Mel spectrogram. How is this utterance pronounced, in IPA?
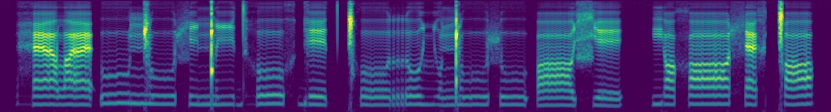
h æː lˠ æː ʔ uː ŋ͡ǀ uː ɬ i ŋ͡ǃ iː d h oː x ɡ eː t ǀʰ oː r o ʎ o ŋ͡ǃ uː ɬ uː ʔ ɒː ɕ e | j ɒ x ɒː ɬ æ x ǀ ɒ

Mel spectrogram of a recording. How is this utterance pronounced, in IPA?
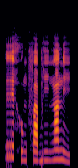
r ɪ˦ h u˨ ŋ f a˨ b iː˨ ŋ ã˦ n i˨

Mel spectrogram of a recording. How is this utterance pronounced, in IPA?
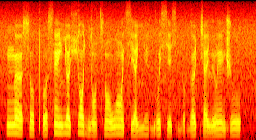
ŋ œ˦˨ s ʊ˨ pʼ ʊ˨ s ẽ˦ ʎ œ˦ ç ɔ˦ ɟ ɔ̃˨ t͡s ɔ̃˧ w ɔ̃˦ sʲ a˨ ʎ e̤˦ ɡ u˨˦ sʲ ɑ˨ sʲ b ʊ˨ ɡ œ˦ c ɛ˨ lʲ w ẽ˦ d͡ʒ u˦

